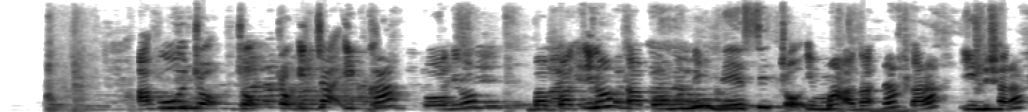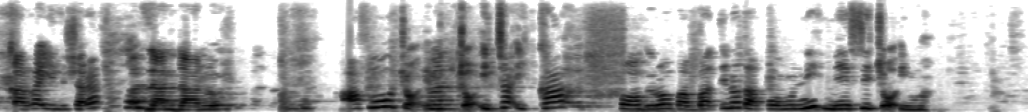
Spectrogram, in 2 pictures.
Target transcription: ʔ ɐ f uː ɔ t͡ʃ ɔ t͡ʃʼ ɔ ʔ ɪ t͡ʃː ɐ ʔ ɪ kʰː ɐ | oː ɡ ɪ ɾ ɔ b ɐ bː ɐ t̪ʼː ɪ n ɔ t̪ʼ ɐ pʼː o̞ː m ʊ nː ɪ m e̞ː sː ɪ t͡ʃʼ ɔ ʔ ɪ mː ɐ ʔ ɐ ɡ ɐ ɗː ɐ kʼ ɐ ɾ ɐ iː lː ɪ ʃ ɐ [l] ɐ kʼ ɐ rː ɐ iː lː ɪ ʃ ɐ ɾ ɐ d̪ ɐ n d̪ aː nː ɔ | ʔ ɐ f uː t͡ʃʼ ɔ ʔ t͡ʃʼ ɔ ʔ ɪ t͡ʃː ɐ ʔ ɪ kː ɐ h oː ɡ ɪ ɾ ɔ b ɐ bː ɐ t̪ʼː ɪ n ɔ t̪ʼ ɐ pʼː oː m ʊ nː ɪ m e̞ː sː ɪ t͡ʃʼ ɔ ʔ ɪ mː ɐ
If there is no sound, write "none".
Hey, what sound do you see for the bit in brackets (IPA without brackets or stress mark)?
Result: ɾ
